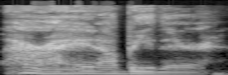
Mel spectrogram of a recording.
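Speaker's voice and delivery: breathy whispered mock agreement. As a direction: whisper it like a resigned promise. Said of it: "I'm gonna be like".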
